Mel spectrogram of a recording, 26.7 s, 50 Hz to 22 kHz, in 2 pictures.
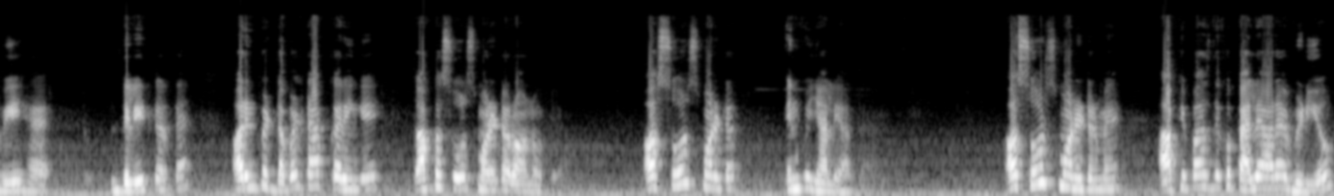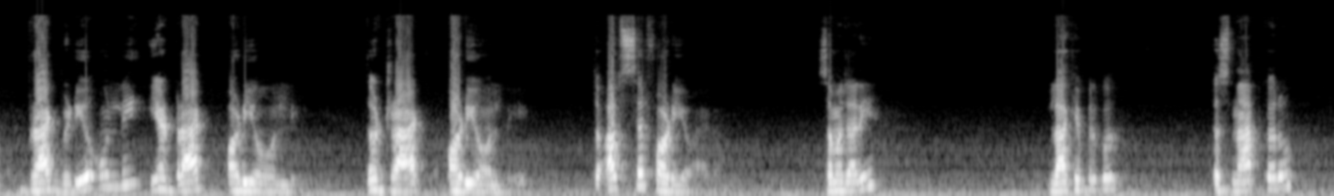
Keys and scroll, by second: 0.4 Delete.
